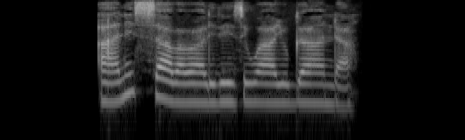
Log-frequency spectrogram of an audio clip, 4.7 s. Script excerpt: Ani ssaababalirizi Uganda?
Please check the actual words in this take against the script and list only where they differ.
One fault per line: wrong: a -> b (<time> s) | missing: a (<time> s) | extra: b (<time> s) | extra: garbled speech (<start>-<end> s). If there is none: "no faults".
extra: wa (2.6 s)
